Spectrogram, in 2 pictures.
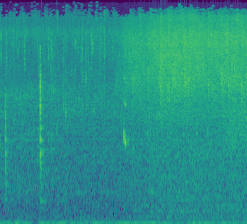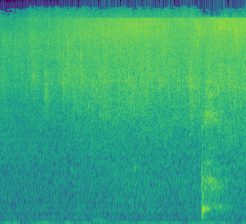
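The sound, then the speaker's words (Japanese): Hot water soaking into hair during a relaxing bath-time hair wash, a soft, hissing trickle like light rain that grows gradually louder, with a few faint taps, and no voices. “たっぷりと髪の毛にお湯を染み込ませて。熱くないかしら。”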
